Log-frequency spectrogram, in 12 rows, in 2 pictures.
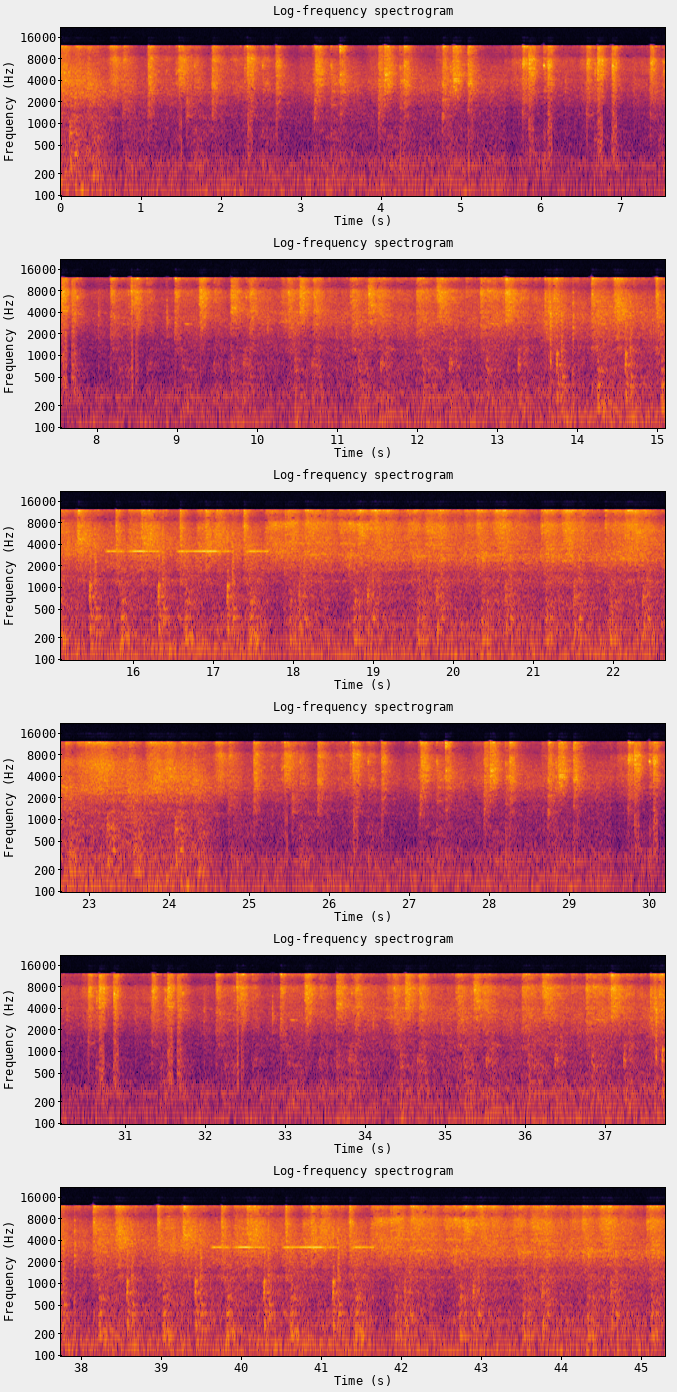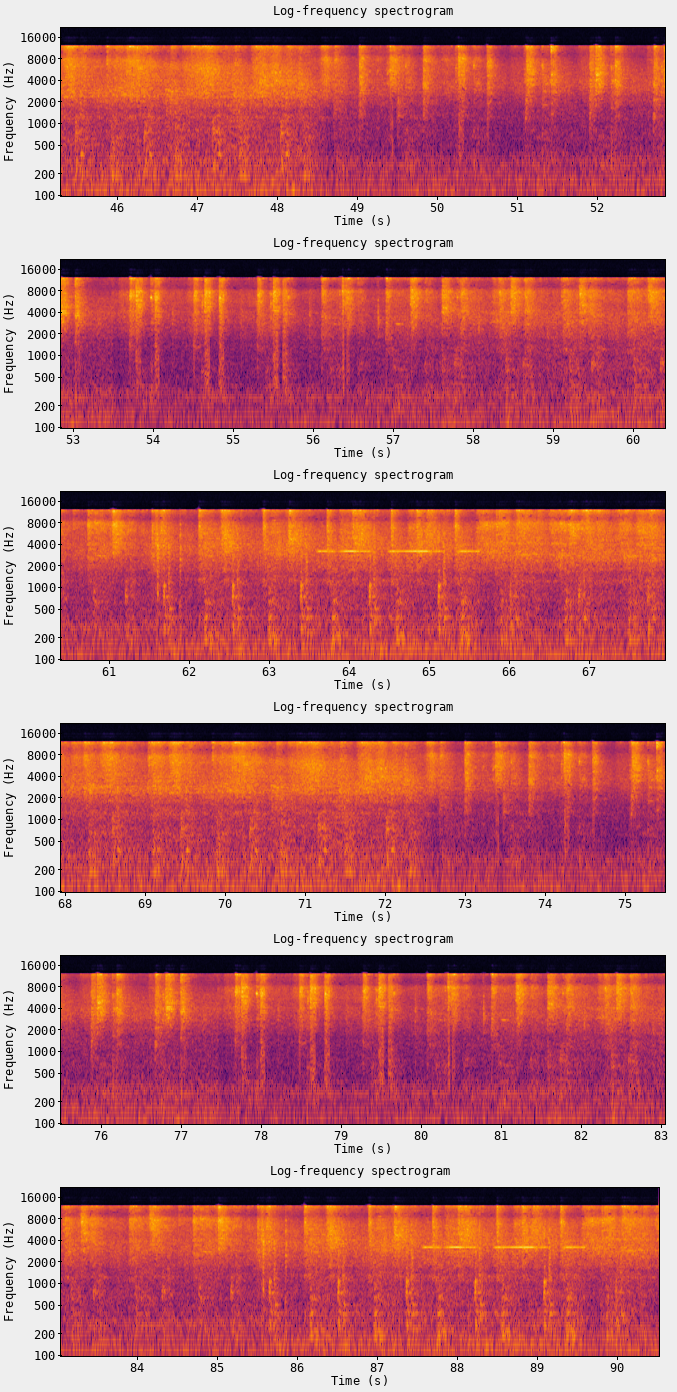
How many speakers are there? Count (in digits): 0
